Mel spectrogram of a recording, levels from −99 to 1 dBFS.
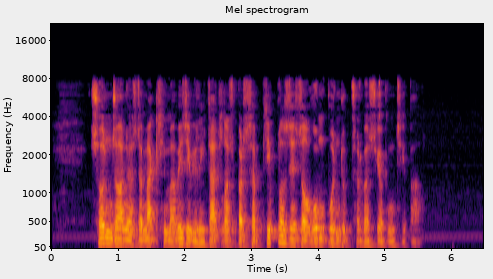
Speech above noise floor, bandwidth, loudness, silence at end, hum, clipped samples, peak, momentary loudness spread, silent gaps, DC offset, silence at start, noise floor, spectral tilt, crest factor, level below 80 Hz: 43 dB; 8.4 kHz; -25 LUFS; 0.95 s; none; under 0.1%; -6 dBFS; 10 LU; none; under 0.1%; 0.6 s; -68 dBFS; -5 dB/octave; 20 dB; -48 dBFS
